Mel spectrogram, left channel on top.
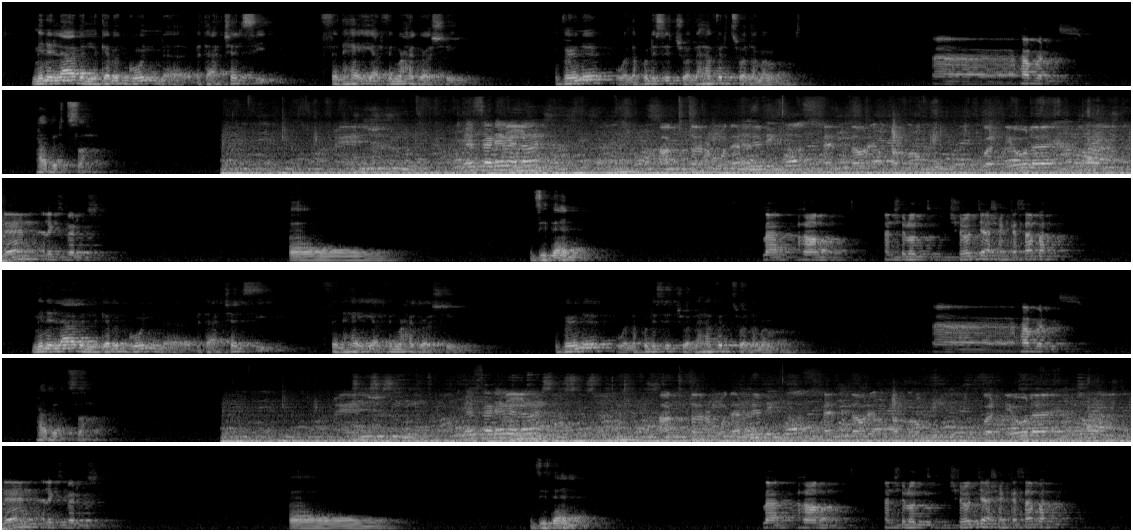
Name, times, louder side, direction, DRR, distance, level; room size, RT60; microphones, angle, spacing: voice 1, 0.3-2.7 3.2-4.6 5.5-7.8 11.6-12.2 25.4-26.4 27.9-28.4, left 2 dB, 85° left, 7 dB, 2.6 m, -29 dB
voice 2, 9.3-10.8 14.6-15.1 16.2-16.8 17.8-19.0 19.5-20.7 21.0-23.6 30.2-30.9 31.4-33.0, left 1 dB, 10° left, 4 dB, 4.1 m, -31 dB
sound 1, 13.5-22.6, left 1 dB, 35° left, 1.5 m, -27 dB
sound 2, 14.8-22.4, equal, 50° right, 3.9 m, -33 dB
26.0 x 15.5 x 8.1 m, 0.66 s
head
